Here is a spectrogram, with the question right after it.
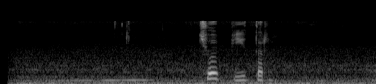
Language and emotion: Russian, neutral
